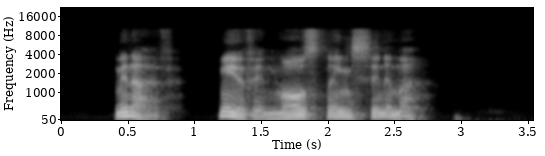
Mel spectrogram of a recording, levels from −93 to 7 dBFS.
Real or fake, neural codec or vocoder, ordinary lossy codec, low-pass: fake; autoencoder, 48 kHz, 32 numbers a frame, DAC-VAE, trained on Japanese speech; AAC, 64 kbps; 9.9 kHz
